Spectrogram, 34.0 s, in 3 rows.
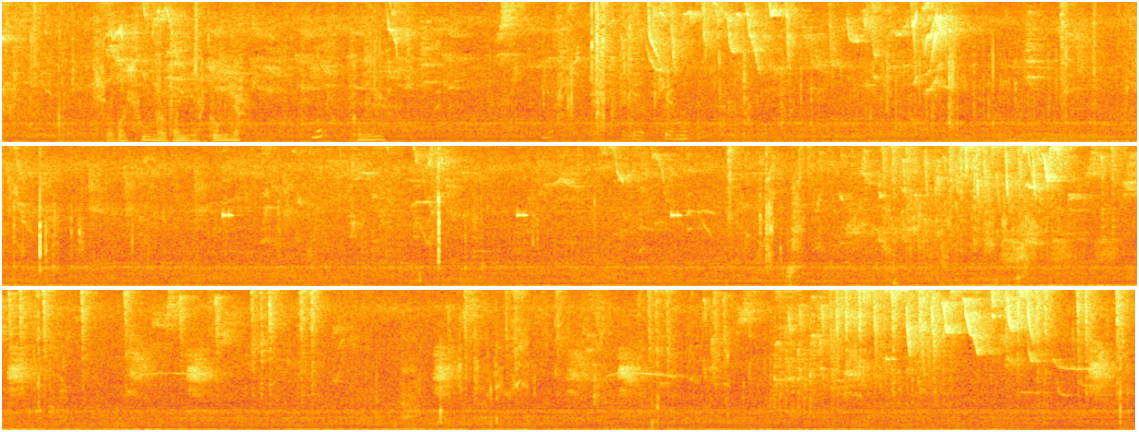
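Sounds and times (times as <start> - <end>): small birds chirping: 0.0 - 34.0
low rumble: 6.6 - 31.6.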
